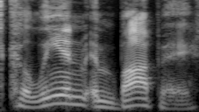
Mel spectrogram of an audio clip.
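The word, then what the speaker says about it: Kylian Mbappé: France's Kylian Mbappe. – Kylian Mbappe. – That's his name. That's how you say it. Kylian? – Kylian. – Kylian. – Kylian Mbappe. Yep.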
